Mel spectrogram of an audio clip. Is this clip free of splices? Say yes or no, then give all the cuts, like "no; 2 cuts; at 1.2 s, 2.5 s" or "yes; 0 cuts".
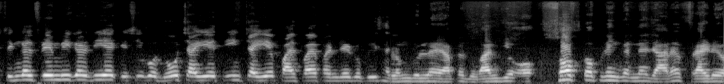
no; 1 cut; at 3.9 s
